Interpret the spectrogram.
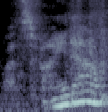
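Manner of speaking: soft secretive whisper. Real, not acted. Reader whispering to the child, building suspense.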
